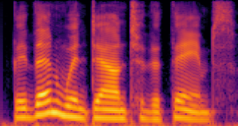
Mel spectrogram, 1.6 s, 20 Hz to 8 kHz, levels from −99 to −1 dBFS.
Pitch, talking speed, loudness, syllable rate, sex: 160 Hz, 265 wpm, -18 LUFS, 5.8 syllables/s, male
